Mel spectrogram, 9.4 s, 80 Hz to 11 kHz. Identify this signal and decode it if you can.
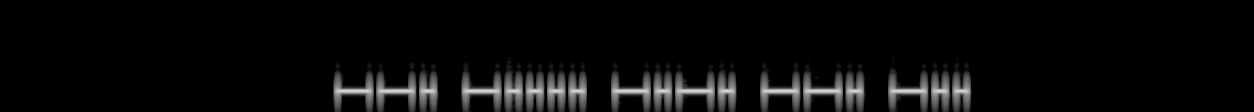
Morse code, heard as a keyed tone, about 15 wpm, 700 Hz. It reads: G6CGD
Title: DXCC-100 Call Signs - 5 Characters - Repeated 2x - 15wpm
